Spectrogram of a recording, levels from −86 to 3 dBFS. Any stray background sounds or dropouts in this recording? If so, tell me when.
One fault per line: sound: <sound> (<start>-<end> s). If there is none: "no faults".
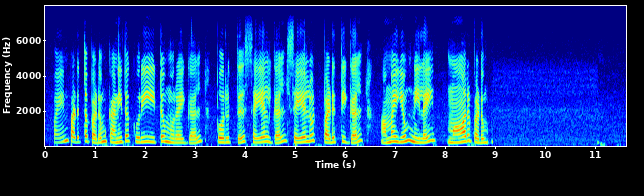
no faults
